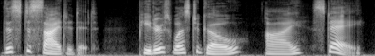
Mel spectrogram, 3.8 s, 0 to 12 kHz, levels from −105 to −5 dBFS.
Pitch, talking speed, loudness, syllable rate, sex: 190 Hz, 145 wpm, -21 LUFS, 4.0 syllables/s, female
